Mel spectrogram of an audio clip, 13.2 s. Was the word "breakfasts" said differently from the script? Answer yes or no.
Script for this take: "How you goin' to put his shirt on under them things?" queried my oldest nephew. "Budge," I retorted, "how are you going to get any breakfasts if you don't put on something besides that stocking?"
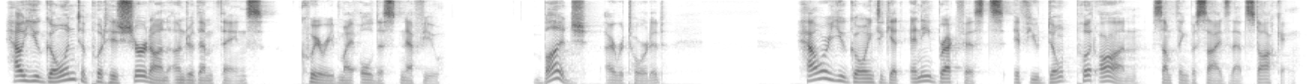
no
